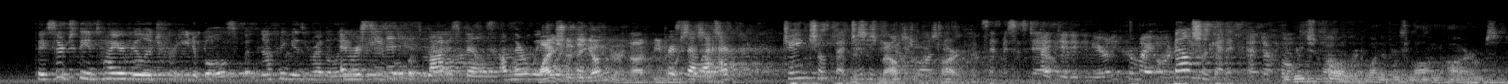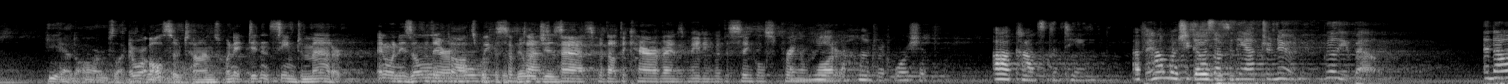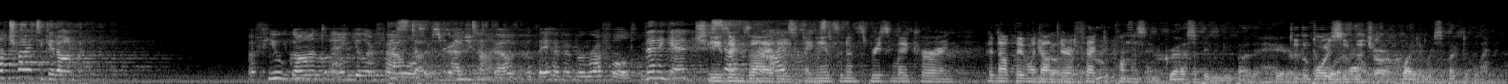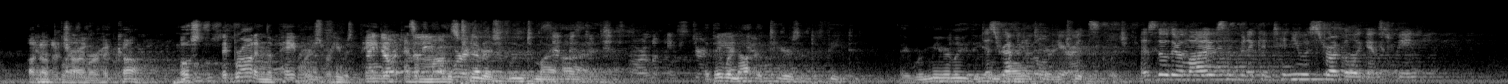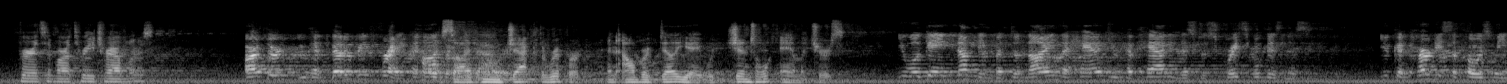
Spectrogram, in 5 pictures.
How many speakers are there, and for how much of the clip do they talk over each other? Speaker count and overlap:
9, about 38%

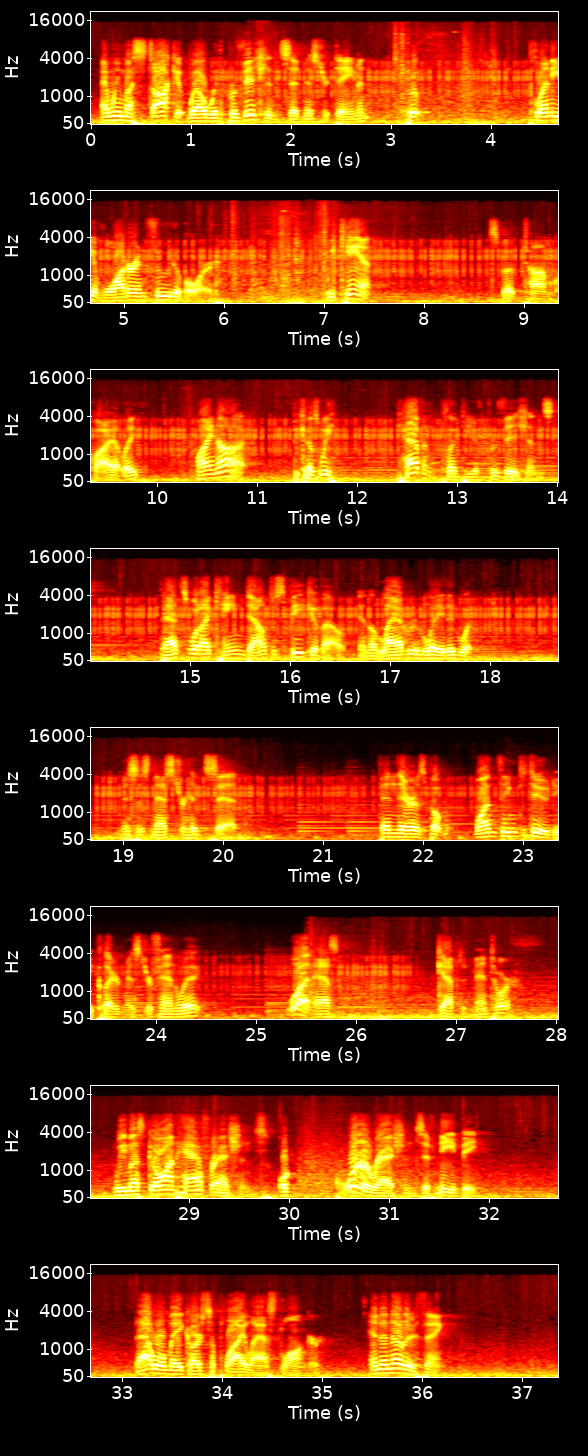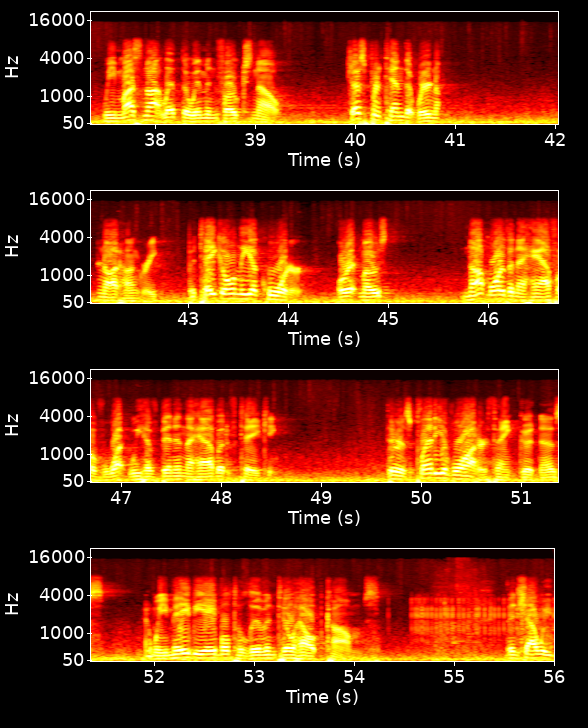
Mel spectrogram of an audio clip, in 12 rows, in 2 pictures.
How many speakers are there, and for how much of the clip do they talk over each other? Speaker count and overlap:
1, no overlap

